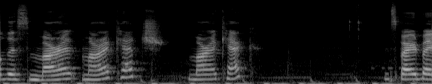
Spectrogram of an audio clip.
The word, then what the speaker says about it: Marrakech: Marrakech is the pronunciation?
